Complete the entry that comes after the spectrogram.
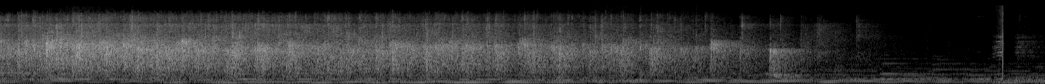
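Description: An audience breaks into a dense wash of steady clapping that gradually thins over several seconds, dwindling to a few scattered, isolated claps before fading out.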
